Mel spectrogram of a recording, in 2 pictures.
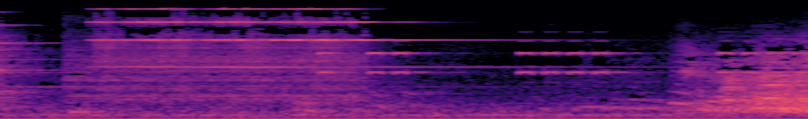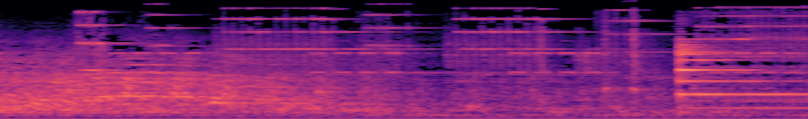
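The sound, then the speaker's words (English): Alarm clock bells, on old and new alarm clocks, ring out one after another at different pitches, playing an old Italian song in the stage show Aurelia's Oratorio, with a soft rushing clatter underneath midway and a sudden sharp ring near the end. “There are many poetic elements in it, like the scene in which Aurelia plays an old Italian song on her alarm clocks, old and new.”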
